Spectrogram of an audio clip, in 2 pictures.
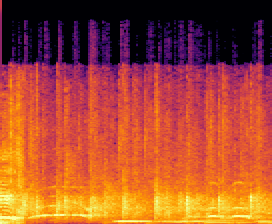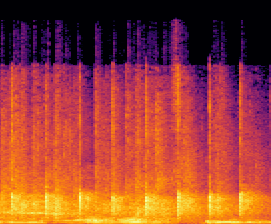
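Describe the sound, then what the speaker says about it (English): A church congregation clapping during a Christmas Eve service, a steady dense round of applause close by with sustained organ or keyboard chords playing underneath throughout. "Come on, clap for her."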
